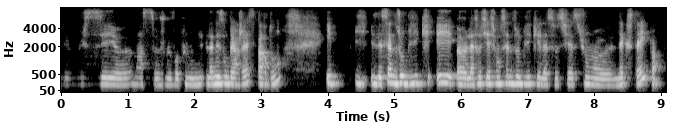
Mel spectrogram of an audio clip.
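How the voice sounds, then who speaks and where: A woman explaining policy in a webinar, haltingly searching for her words. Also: mid-range voice, steady tone, darkish tone. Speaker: local government cultural policy official, panel speaker. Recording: dull, lo-fi online call audio.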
